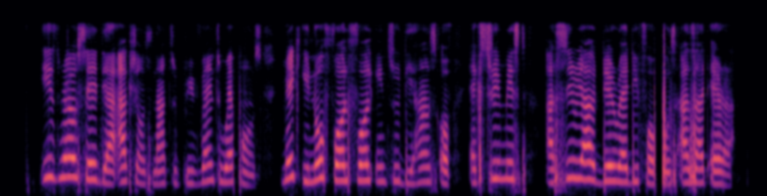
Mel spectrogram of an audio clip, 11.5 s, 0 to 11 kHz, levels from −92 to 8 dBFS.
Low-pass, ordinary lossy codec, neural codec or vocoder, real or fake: 7.2 kHz; none; none; real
